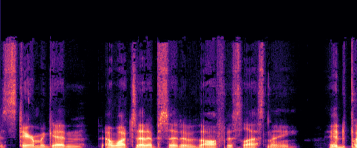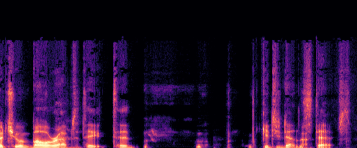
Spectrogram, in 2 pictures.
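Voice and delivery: ordinary talk, nothing marked

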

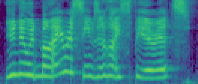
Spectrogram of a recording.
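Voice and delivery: very high falsetto; high-pitched comic character; Marie's squeaky voice. Acted. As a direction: play it in a put-on squeak. Marie teases Dora in script.

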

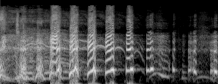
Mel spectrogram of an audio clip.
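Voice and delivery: a big real laugh at your own joke; loud high laughter. Real, not acted.

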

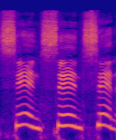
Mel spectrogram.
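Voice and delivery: high, loud repeated cry of a name; urgent calling out. Retold or imitated. Child crying out a name after an accident, urgent and high. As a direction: imitate a frantic call for help. Boy's frantic cry acted out.

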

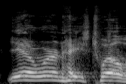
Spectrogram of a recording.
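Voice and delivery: loud, high and drawn-out announcement. Retold or imitated. Loud cinemagoer announces the group's seats, very loud. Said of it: "very loud".

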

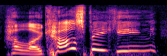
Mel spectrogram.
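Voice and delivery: high, slow, put-on phone voice; deliberate joke greeting. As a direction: answer very deliberately for laughs. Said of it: "very deliberately in front of people".

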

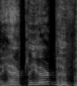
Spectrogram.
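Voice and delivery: high, loud cry for help; mock panicked plea. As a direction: imitate someone frantically begging for help. Panicked man runs in, retold.

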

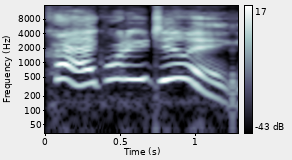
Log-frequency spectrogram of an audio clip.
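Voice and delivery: mock American call. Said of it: "the way Americans pronounce the name Craig".

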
